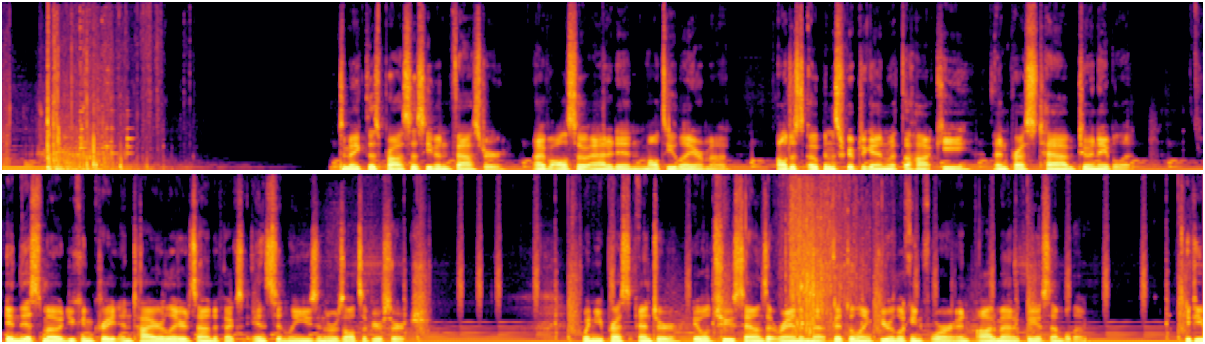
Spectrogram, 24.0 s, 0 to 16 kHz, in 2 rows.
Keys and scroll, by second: 8.9 q, 10.9 Tab, 15.7-17.7 typing, 17.9 Return, 19.5 space, 22.3 space.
